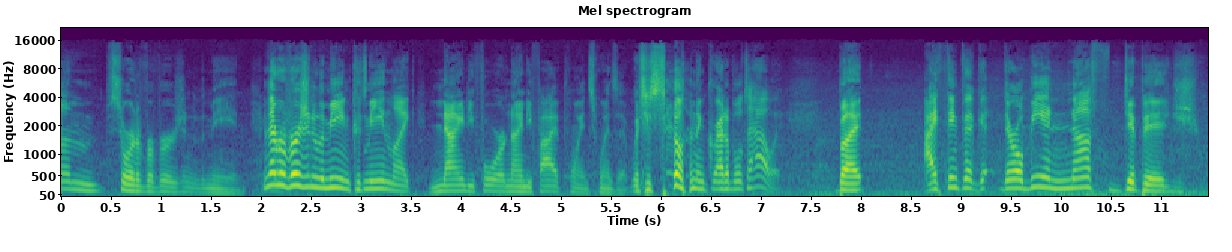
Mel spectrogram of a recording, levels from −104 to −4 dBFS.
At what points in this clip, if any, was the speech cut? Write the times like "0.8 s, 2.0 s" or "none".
1.9 s, 3.0 s, 3.6 s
